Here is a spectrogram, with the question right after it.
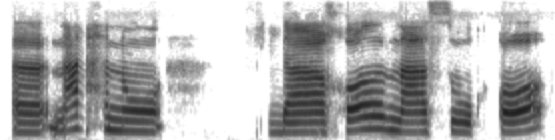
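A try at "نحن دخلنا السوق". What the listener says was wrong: Gitu. Dakhalna panjang. Syukran.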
